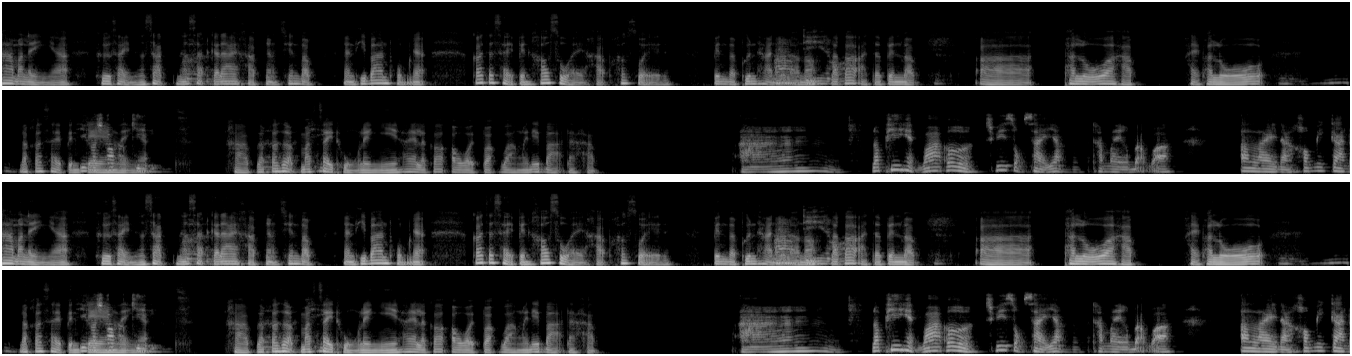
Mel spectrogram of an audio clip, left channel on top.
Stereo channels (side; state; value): left; quieter; 4.0 dB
